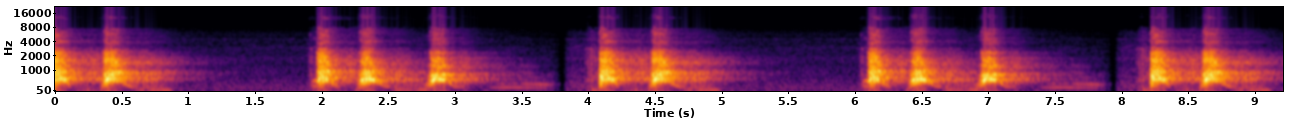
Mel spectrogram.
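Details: A young adult Golden Retriever barks loudly in quick bursts of two or three deep woofs, pausing about two seconds between.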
